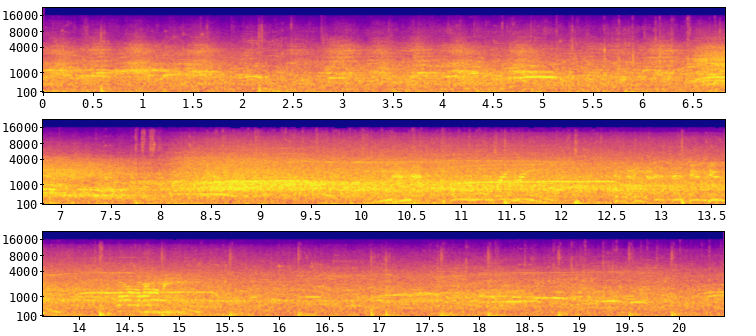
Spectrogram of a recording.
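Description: A crowd roars and cheers in a large echoing arena.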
